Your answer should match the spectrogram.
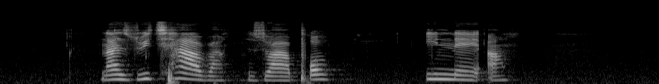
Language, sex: Venda, female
